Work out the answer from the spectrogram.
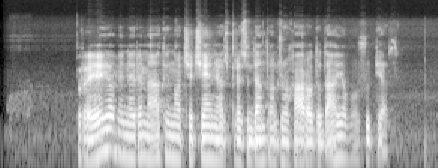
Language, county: Lithuanian, Panevėžys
